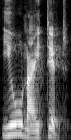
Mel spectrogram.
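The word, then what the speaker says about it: United: কিন্তু এখানে একটি কথা রয়েছে, দেখো ইউনাইটেড, ইউ এর উচ্চারণ কি হয়েছে, এখানে ইউ এর মতো হয়েছে, তাহলে আমরা এখানে অ্যান ব্যবহার করতে পারবো না।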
